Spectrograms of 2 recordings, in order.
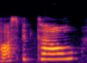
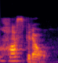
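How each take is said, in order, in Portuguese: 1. O T é pronunciado como um som de T claro. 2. O T é pronunciado como um som de R rápido. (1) "em vez de falar hospital" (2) "nos Estados Unidos eles falam hospital"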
